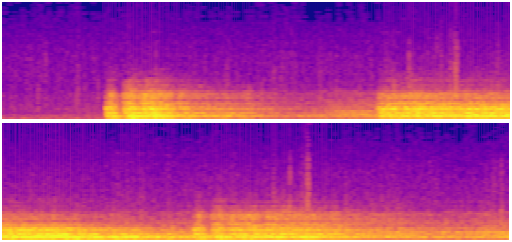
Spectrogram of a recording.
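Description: A heavy, rumbling roar of bomber aircraft swells in three successive waves, building into a loud, sustained drone with no voices.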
